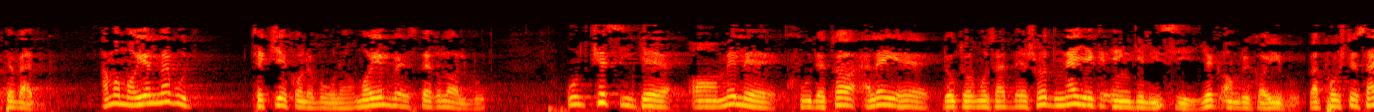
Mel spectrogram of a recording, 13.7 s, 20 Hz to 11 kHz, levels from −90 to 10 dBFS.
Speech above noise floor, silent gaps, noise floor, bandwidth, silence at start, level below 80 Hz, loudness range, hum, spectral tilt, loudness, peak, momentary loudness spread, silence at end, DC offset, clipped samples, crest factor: 33 dB; none; -59 dBFS; 5.8 kHz; 0 s; -50 dBFS; 3 LU; none; -11 dB/octave; -27 LUFS; -10 dBFS; 8 LU; 0 s; under 0.1%; under 0.1%; 18 dB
